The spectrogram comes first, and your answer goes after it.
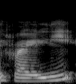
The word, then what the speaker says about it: israelí: mira qué pasa con israelí palestino yo tildo israelí Por qué Porque israelí es una palabra aguda mayor fuerza de voz en la última sílaba y además termina en vocal la debo tildar mira ahora acá hispano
